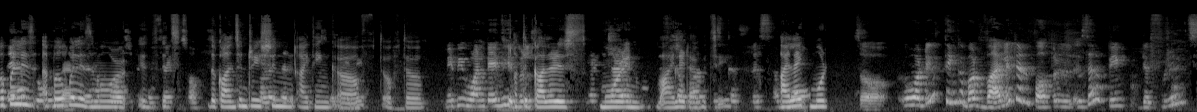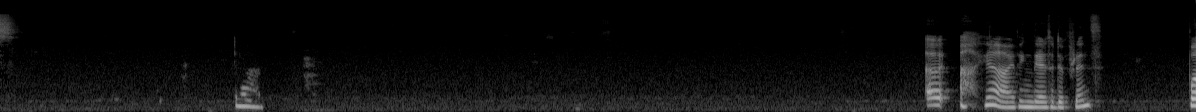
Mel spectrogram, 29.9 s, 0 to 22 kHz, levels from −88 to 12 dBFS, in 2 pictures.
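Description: The speech dips repeatedly in roughly the first ten seconds: 0.06–0.67, 1.04–2.5, 3.21–4.19, 5.55, 7.31–9.41 and 10.09–10.18 s. Drops reach about 20 dB. This is likely speech suppressed in double talk, where an echo canceller mistook overlapping speech for echo.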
